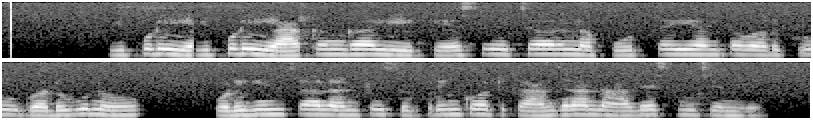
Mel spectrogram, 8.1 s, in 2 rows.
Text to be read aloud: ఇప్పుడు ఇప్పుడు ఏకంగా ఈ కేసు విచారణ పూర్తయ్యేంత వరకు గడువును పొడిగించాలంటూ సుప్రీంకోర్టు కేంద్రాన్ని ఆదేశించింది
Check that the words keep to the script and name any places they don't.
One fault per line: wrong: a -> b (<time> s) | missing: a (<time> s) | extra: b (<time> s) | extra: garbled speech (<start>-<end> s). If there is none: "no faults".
no faults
